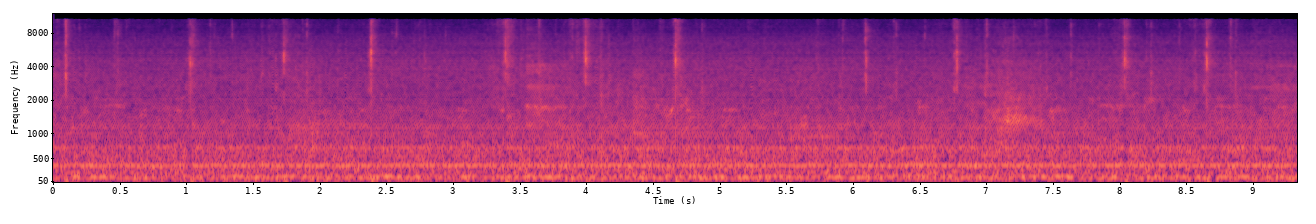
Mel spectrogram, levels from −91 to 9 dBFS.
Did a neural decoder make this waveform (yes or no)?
yes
